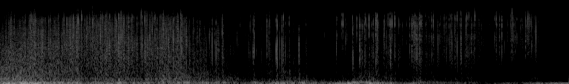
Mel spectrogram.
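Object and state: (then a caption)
Pile of small wooden cubes. A pile of small solid wooden cube chips is gathered and stirred with the fingers of both hands. It produces a dense, continuous clatter of tumbling wood with a low rumble for the first two seconds, then breaks into sparser, irregular bursts of bright clicking and rattling as the cubes shift and settle.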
